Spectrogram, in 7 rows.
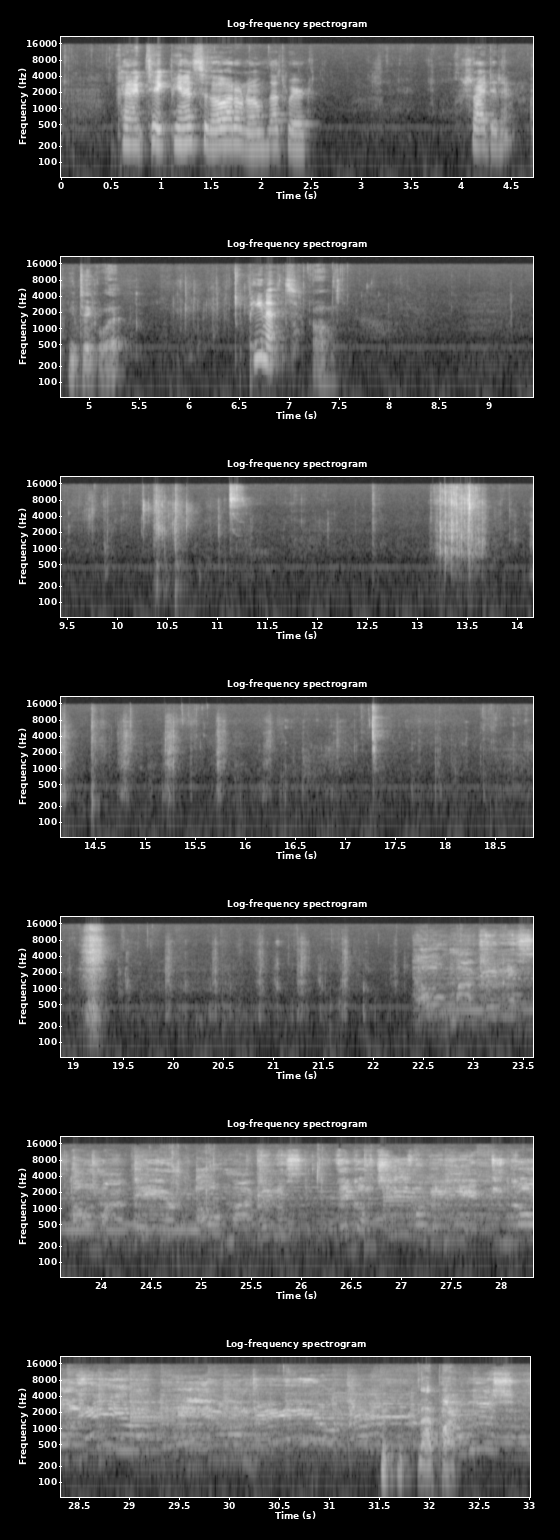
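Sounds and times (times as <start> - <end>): chewing burger: 4.6 - 6.6, 9.5 - 31.7.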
